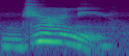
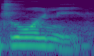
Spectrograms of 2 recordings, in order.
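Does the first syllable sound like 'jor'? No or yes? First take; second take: no; yes. First: The first syllable does not sound like 'jor'. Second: The first syllable sounds like 'jor'. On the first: The speaker calls it right. "Ang tamang pagkakabigkas ay journey" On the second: The speaker calls it wrong. "Madalas natin pagkakabigkas ay journey"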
